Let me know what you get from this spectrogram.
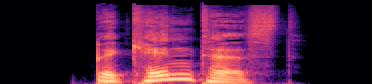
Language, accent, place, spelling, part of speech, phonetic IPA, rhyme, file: German, Germany, Berlin, bekenntest, verb, [bəˈkɛntəst], -ɛntəst, De-bekenntest.ogg
- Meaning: second-person singular subjunctive I of bekennen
